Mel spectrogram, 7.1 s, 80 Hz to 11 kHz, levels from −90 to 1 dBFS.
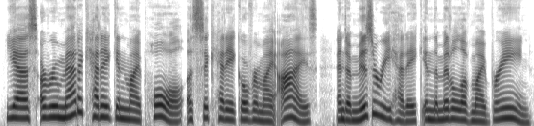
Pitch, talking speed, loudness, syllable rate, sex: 205 Hz, 195 wpm, -17 LUFS, 5.3 syllables/s, female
